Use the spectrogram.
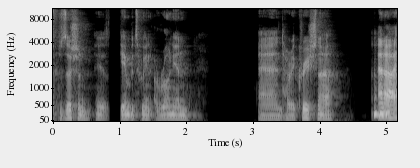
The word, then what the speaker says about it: Aronian: Wanted me to say Levon Aranyan, because you're not supposed to say the I. It's like you use the I and the A, Aranyan. Yes. Yeah, and the emphasis on the last syllable in Armenian surnames.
